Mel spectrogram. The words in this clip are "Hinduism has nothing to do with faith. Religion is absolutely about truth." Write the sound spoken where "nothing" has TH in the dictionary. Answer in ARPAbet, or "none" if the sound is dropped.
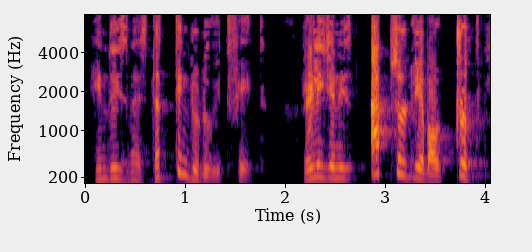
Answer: T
